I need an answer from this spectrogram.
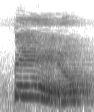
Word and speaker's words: pero: Pero is soft. Pero is you need to put your tongue up and for very short time. It's very fast, like r, up, down. Pero, up, down. Okay? With practice, you will can pronounce perfectly. Perro, pero, rosa.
